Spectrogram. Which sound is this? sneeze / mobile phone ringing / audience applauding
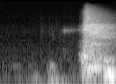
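sneeze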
